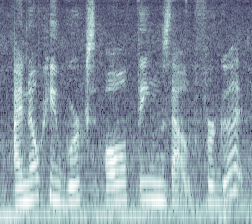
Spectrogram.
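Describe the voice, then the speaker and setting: A woman is heard with audible room echo. There is noticeable background noise. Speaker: vlogger, corporate contingent workforce specialist. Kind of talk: casual vlog monologue. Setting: at home. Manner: fast.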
